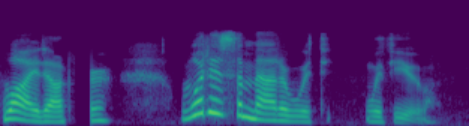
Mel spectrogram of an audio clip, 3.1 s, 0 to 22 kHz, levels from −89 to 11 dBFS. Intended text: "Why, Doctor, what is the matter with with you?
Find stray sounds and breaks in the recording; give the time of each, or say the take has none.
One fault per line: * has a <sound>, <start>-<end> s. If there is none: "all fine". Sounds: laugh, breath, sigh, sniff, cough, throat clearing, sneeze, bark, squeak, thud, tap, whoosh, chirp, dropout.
* has a dropout, 0.5-0.6 s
